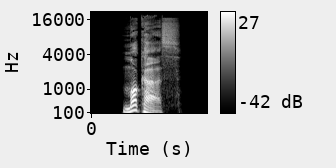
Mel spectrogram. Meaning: plural of Mokka
- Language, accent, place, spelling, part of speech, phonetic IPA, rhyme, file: German, Germany, Berlin, Mokkas, noun, [ˈmɔkas], -ɔkas, De-Mokkas.ogg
